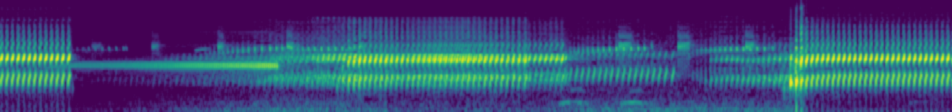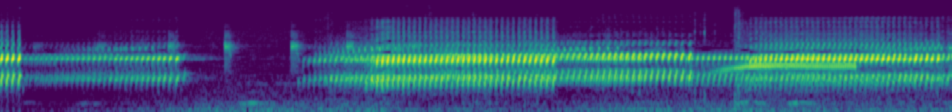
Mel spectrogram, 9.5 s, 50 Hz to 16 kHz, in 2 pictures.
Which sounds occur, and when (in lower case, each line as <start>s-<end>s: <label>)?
0.0s-5.7s: croak
0.3s-1.4s: background noise
2.7s-2.9s: bark
2.9s-3.9s: background noise
3.1s-3.2s: bark
4.9s-6.5s: background noise
5.8s-5.9s: croak
6.0s-6.0s: bark
6.2s-9.5s: croak
8.4s-8.5s: bark
8.7s-8.8s: bark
